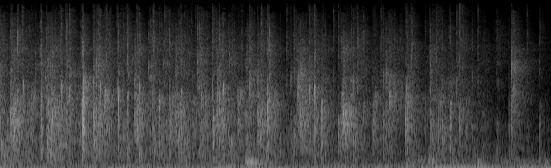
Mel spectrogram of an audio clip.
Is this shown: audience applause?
yes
